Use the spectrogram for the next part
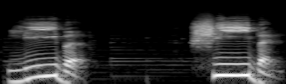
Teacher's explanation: ஈ ஏ ரெண்டும் சேர்ந்து வந்துச்சுன்னா அதை ஈன்னு உச்சரிக்கணும். நெடில்ல ஈன்னு உச்சரிக்கணும்.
